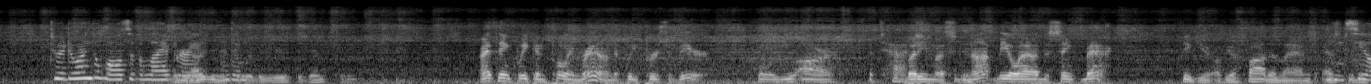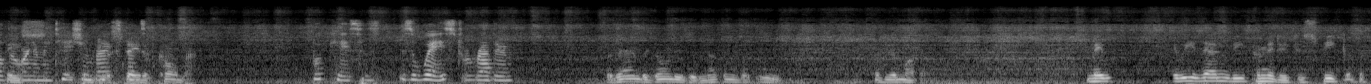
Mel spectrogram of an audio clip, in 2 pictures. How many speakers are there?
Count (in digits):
4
